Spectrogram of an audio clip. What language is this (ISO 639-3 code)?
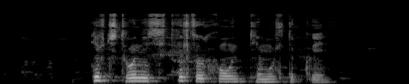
mon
